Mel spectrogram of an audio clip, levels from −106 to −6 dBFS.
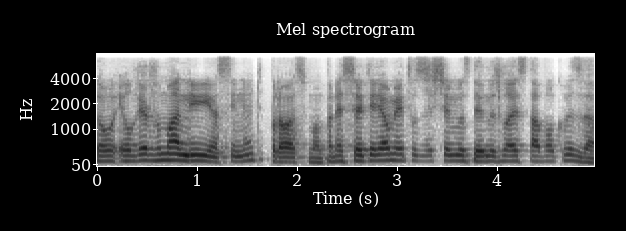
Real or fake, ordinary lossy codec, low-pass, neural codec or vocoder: fake; none; 7.2 kHz; codec, 16 kHz, 0.5 kbps, X-Codec, HuBERT features, trained on balanced general audio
